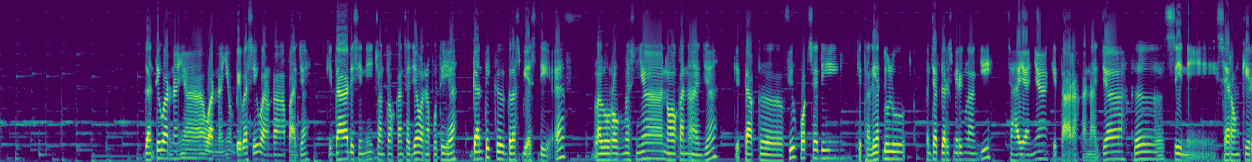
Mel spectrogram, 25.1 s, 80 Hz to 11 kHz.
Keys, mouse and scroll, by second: 2.0 drag, 16.5-17.0 middle drag, 18.4 /, 19.3 alt+middle drag, 20.0 alt+middle drag, 22.8 shift+t, 24.5 alt+middle click.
